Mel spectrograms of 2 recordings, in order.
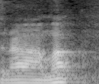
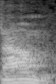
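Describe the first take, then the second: First: The word ends with a short final vowel. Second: The word ends on the consonant m. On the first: This is the Sanskrit form. "But in Sanskritam, that is Rama" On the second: This is the Hindi form. "that still is Ram in, in Hindi"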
